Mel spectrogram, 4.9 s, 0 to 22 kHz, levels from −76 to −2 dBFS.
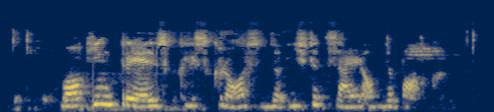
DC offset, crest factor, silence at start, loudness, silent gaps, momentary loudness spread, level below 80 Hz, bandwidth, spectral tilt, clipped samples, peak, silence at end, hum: under 0.1%; 16 dB; 0.1 s; -17 LUFS; none; 19 LU; -62 dBFS; 9.8 kHz; -3.5 dB/octave; under 0.1%; -2 dBFS; 0.2 s; none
